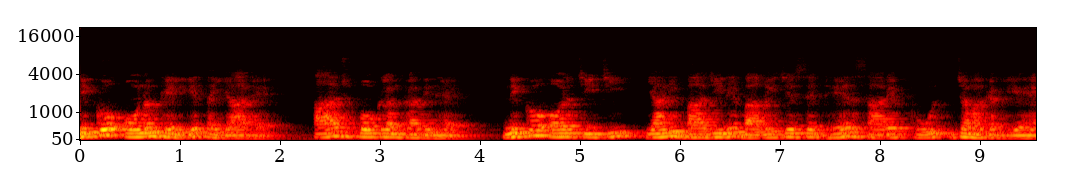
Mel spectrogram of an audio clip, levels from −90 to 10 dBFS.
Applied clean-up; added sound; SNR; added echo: none; none; none; reverberation time 0.9 s.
